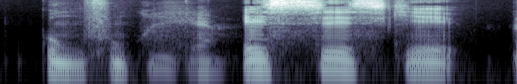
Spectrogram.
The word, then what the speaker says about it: kung fu: Et Kung fu euh pour le coup, il a écrit euh G F U Gfu. Donc pas fou mais kungfou.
